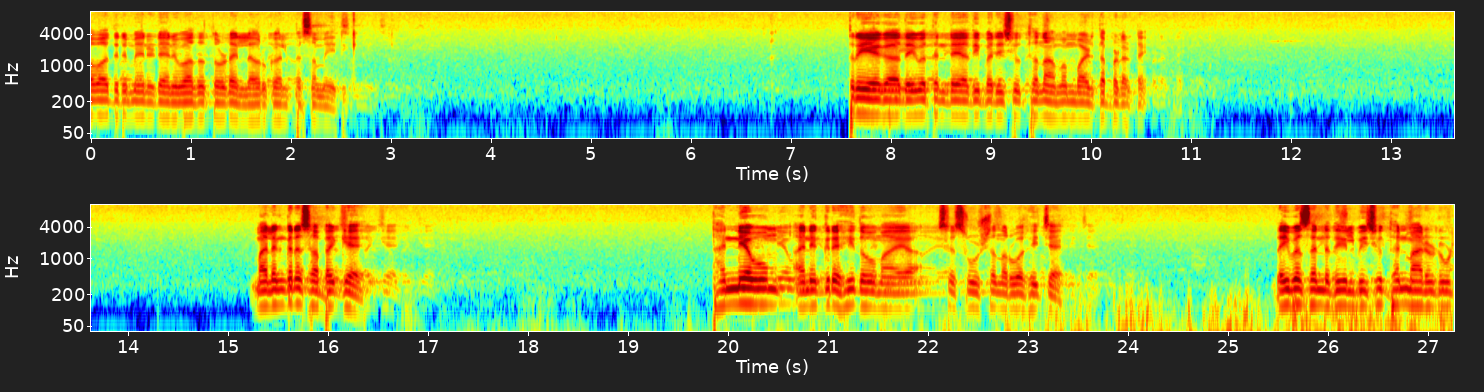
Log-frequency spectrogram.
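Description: An elderly man speaks slowly and solemnly through a microphone in a large echoing hall, with long pauses.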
